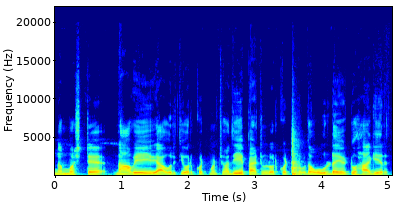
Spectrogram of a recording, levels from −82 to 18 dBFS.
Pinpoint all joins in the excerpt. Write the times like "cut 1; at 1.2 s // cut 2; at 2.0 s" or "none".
none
